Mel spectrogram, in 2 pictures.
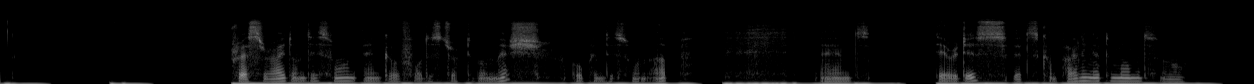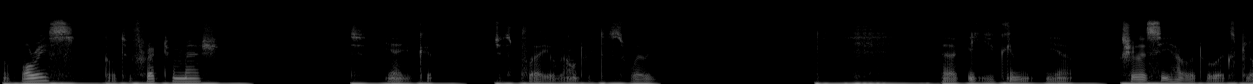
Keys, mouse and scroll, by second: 1.3 right click, 3.3 click, 7.1-10.1 right drag, 7.7-13.1 typing, 11.6 right click, 13.4-18.1 drag, 18.1 right click, 18.2 w, 18.5 a, 19.4 w, 20.1 s, 21.6-25.0 drag.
